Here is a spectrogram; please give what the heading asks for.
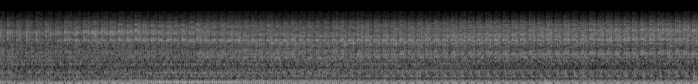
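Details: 2011 Chevrolet Cruze LTZ 1.4 turbo, before an engine swap: rough idle with an uneven tapping clatter about four per second over the engine note; worn engine, exact fault unclear.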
